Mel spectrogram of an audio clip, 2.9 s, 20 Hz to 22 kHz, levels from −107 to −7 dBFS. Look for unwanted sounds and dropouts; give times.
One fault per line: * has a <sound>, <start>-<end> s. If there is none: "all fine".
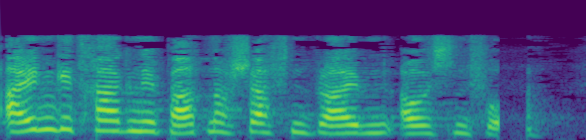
* has a dropout, 2.5-2.6 s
